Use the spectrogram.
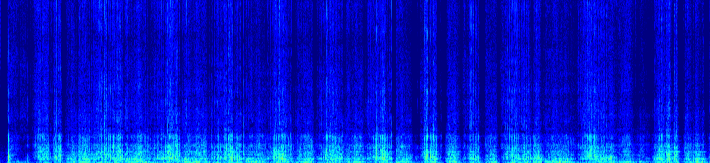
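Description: Long nails on both hands scratch the surface of a long, hollow, black printed cardboard gift tube lying on its side. The result is a steady, rough scratching and scraping with a hollow resonance, concentrated in the low and middle range with little bright content, in rhythmic swells over about ten seconds.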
